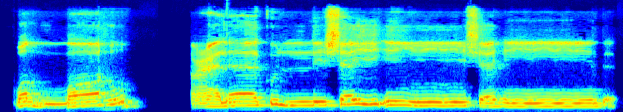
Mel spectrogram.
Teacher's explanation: ketika lafaz Allah disebutkan maka dia panjang dua harokat, ya, walaupun dia tidak ada tanda panjang di situ.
